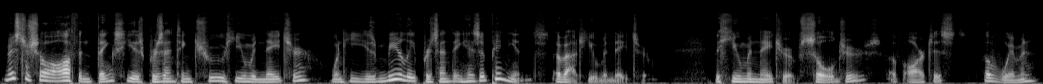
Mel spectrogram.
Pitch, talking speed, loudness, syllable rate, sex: 145 Hz, 160 wpm, -22 LUFS, 5.7 syllables/s, male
